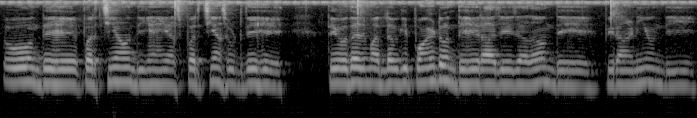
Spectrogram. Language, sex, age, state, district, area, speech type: Dogri, male, 18-30, Jammu and Kashmir, Kathua, rural, spontaneous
